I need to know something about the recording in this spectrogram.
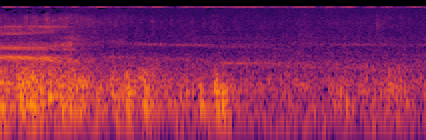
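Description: A thunder rumble, loudest at the start and dying down over about a second.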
